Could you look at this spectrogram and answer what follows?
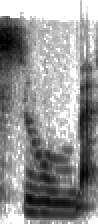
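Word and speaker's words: sam: The seed syllable is sum su like mount sumemeru.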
